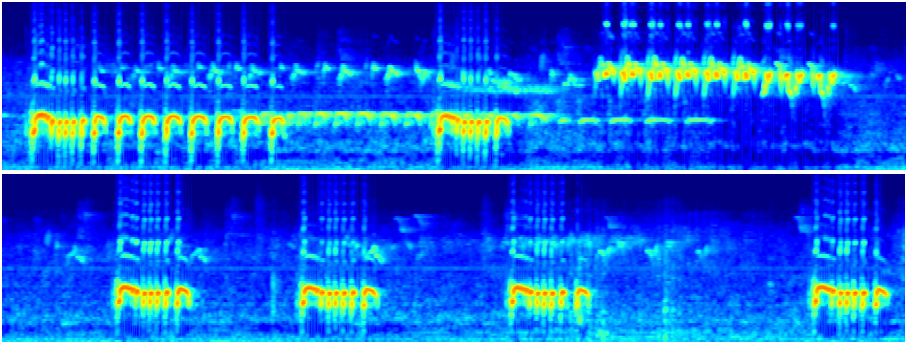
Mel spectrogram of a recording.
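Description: Zebra dove (perkutut) cooing: a fast run of staccato coos at the start, another short burst, then four short phrases of coos about two to three seconds apart. A higher-pitched bird chirping and warbling joins for a couple of seconds near the middle.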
